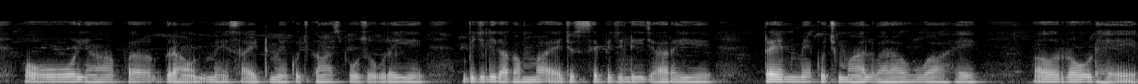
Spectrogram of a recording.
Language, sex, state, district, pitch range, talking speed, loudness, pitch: Bhojpuri, male, Bihar, Saran, 110-115 Hz, 165 wpm, -21 LUFS, 110 Hz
